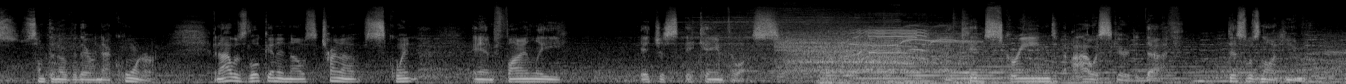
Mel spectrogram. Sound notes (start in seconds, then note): 7.6 screaming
